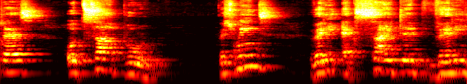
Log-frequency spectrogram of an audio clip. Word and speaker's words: उत्साहपूर्ण: Utsahapurn, lively or excited. Utsahapurn, which is pronounced as Utsahapurn, which means very excited, very lively.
